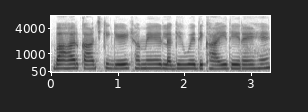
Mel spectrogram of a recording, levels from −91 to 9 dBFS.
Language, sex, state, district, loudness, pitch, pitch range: Hindi, female, Madhya Pradesh, Bhopal, -17 LUFS, 215 Hz, 210-215 Hz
